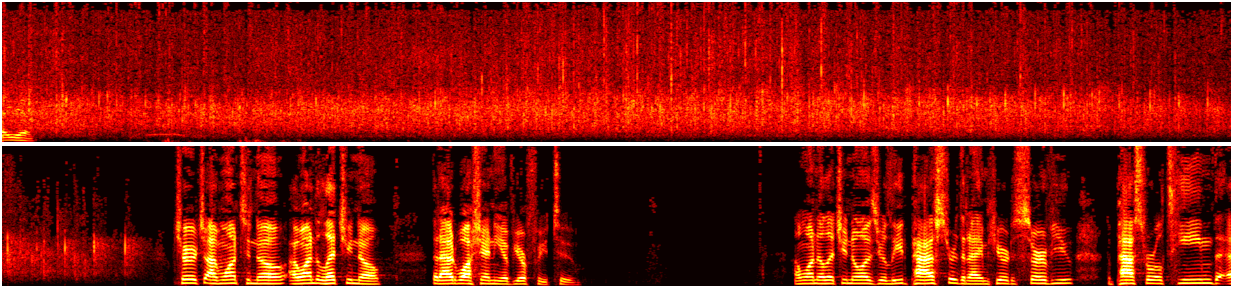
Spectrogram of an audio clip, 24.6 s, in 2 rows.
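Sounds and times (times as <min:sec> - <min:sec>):
speech: 0:00.0 - 0:00.4, 0:14.1 - 0:18.1, 0:20.2 - 0:24.5
audience clapping: 0:00.0 - 0:13.8.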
